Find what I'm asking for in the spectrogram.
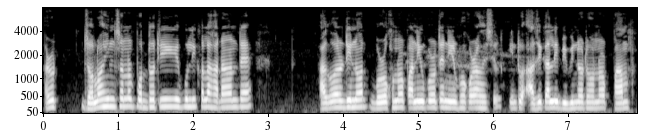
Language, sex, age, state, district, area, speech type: Assamese, male, 18-30, Assam, Lakhimpur, rural, spontaneous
